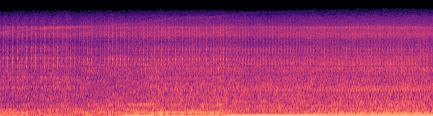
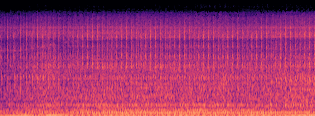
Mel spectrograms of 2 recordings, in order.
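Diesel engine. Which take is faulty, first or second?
second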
